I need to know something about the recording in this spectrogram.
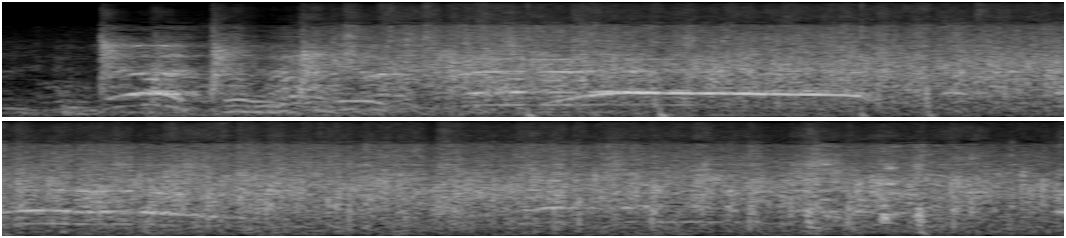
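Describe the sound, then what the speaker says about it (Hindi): Audience at a network marketing seminar applauds with hands raised, a dense, steady clapping wash lasting throughout, with voices and shouts rising over it at moments. "ताली बजाना तो दोनों हाथ ऊपर करके बजाना, नहीं तो मत बजा"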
